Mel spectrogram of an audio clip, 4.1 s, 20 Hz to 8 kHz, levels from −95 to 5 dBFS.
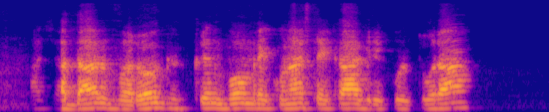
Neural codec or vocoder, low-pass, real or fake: codec, 44.1 kHz, 7.8 kbps, Pupu-Codec; 7.2 kHz; fake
